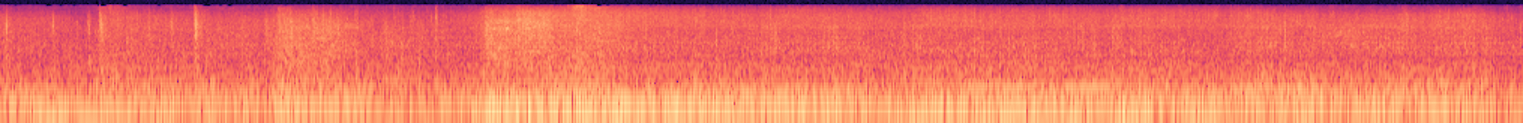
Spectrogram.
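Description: Tank tracks clatter over dirt.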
